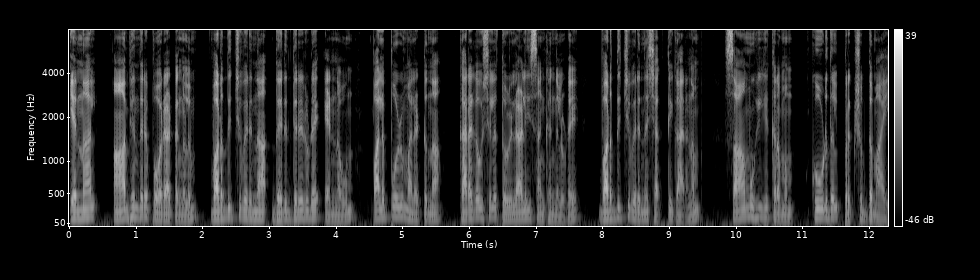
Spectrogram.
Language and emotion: Malayalam, neutral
